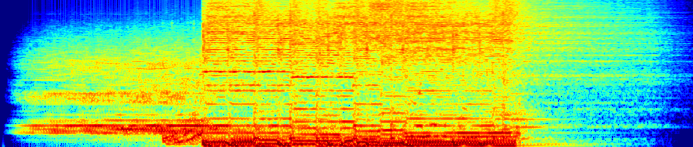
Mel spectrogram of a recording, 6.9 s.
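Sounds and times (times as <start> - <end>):
hard rock logo jingle: 1.5 - 6.6.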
